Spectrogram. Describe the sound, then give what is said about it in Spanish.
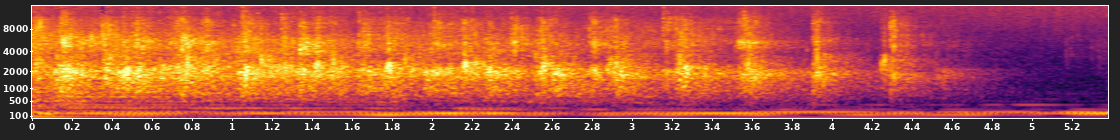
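A crowd applauds steadily for several seconds, a dense rattle of many hands clapping at once over a low, sustained hum, fading slightly near the end. “Dale un aplauso a Lalo.”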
